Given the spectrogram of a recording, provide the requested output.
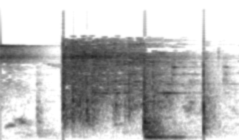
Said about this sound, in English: Oh, no, don't pull that tablecloth. You'll smash all those dishes.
